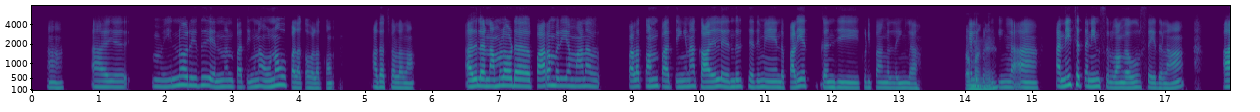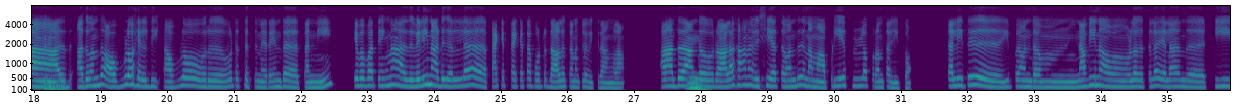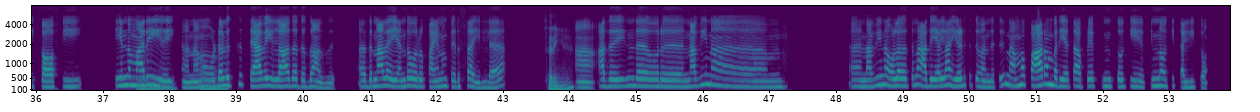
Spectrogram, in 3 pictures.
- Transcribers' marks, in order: in English: "ஹெல்த்தி"; in English: "பாக்கெட் பேக்கெட்டா"; in English: "டாலர்"; drawn out: "ம்"; drawn out: "நவீன. அ"; "பின்னோக்கி-" said as "பின்தோக்கி"
- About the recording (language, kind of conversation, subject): Tamil, podcast, பாரம்பரியத்தை காப்பாற்றி புதியதை ஏற்கும் சமநிலையை எப்படிச் சீராகப் பேணலாம்?
- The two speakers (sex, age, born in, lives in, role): female, 35-39, India, India, guest; male, 25-29, India, India, host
